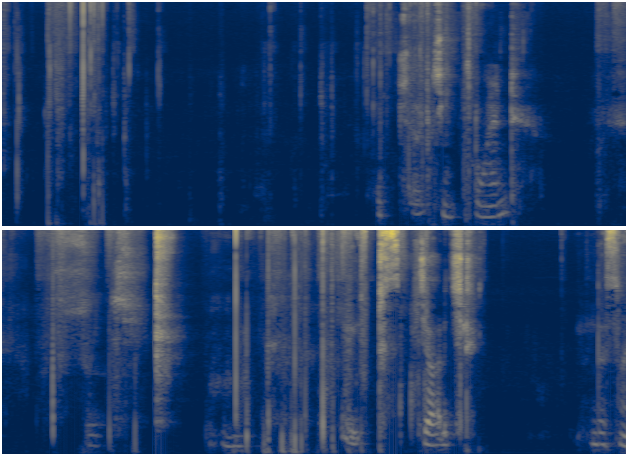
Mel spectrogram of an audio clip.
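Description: A charger plug scrapes and clicks into a laptop's socket.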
